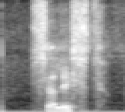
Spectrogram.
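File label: "cellist", Dutch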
